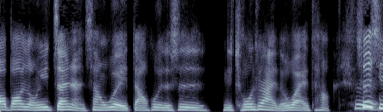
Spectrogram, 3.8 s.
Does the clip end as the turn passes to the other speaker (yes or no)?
no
